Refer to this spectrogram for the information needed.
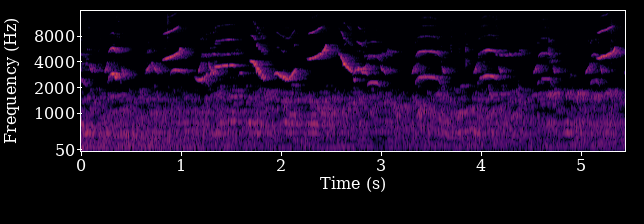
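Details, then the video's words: Newly bought oriental magpie-robin in training, singing vigorously: a dense run of varied whistled notes, sliding and upswept, over a steady broad background hum. "Latih burung kacer, Alhamdulilah bisa gacor"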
